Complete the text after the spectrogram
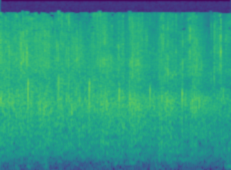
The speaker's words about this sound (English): Come on, if one person claps and one person amens, we may as well all do it.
